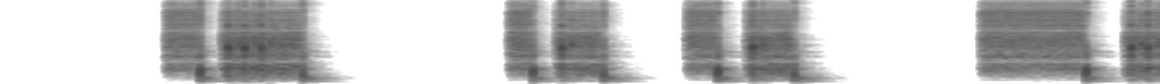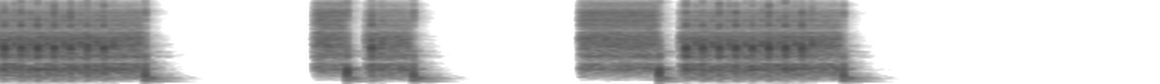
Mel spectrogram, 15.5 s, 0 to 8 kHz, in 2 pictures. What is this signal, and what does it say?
Pulse dialling, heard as a rotary dial, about 9 pulses a second. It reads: 3 1 1 9 1 8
